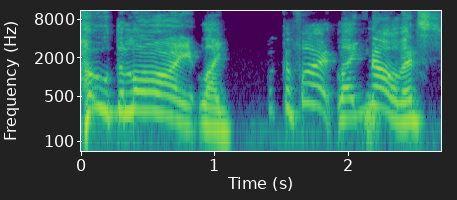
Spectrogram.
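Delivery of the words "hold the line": put-on British-accented voice. Retelling how a character sounded in a promo: Aaron sounding British. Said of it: "it sounded so British".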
